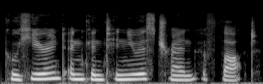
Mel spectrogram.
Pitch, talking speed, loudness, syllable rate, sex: 235 Hz, 135 wpm, -15 LUFS, 3.9 syllables/s, female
